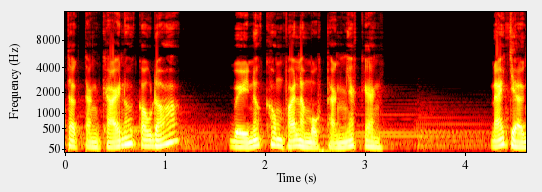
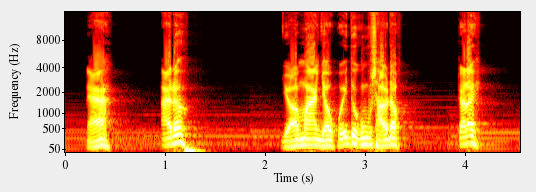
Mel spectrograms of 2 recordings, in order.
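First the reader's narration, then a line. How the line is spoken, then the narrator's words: Shout. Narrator (Vietnamese): Nó quát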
